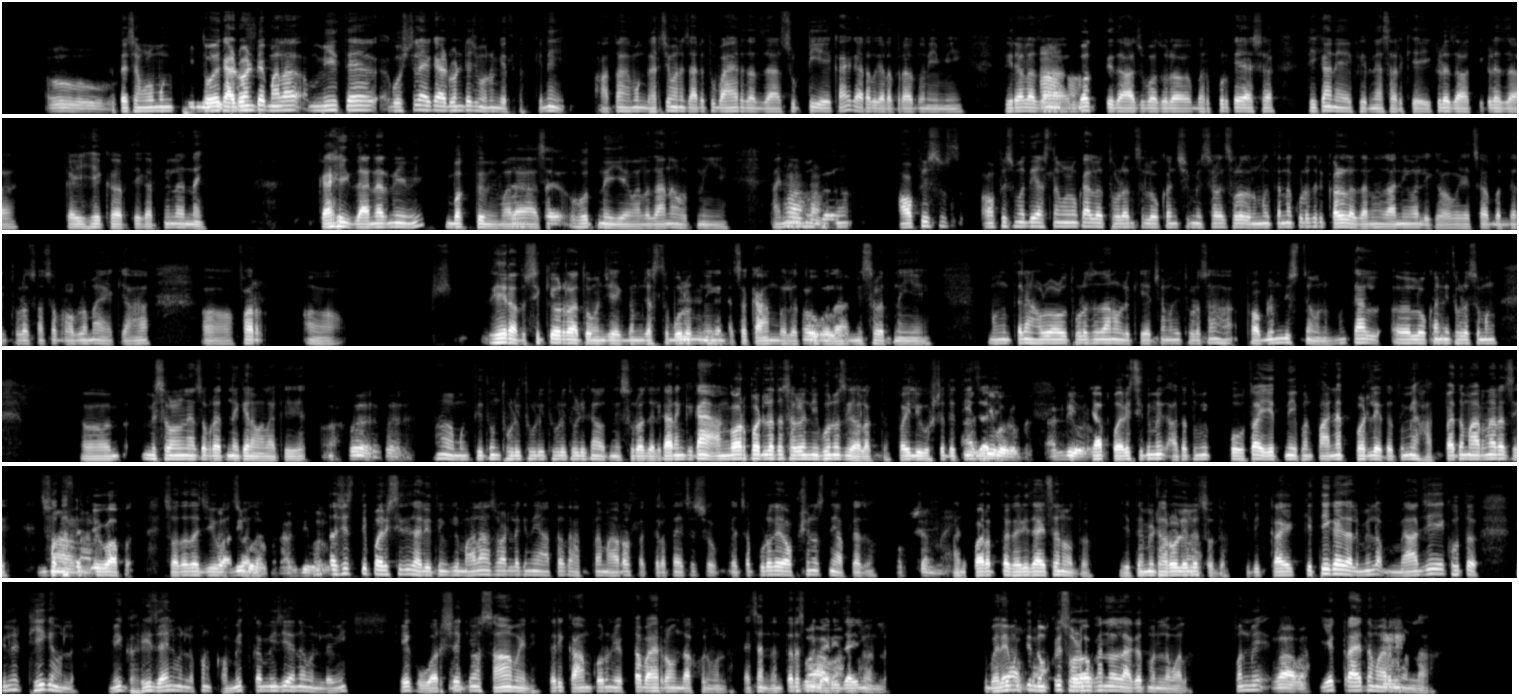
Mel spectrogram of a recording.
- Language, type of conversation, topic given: Marathi, podcast, तुमच्या आयुष्यातला सर्वात मोठा बदल कधी आणि कसा झाला?
- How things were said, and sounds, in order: other background noise; laughing while speaking: "काही"; in English: "सिक्युअर"; tapping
